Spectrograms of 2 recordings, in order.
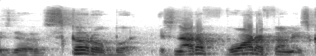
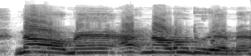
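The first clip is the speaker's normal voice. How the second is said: excited protest; 7 semitones higher, 6 dB louder than usual. Real, not acted. Laughing protest at chat emoji.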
